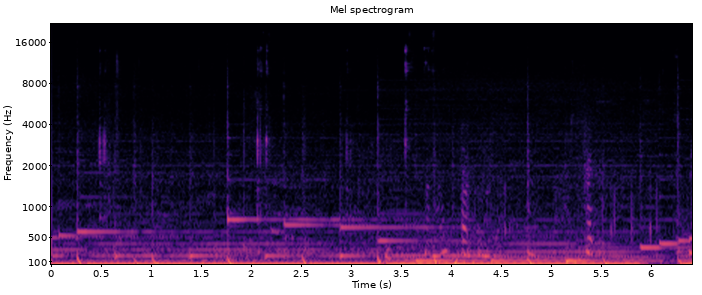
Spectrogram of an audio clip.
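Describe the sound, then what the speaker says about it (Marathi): Pieces of mutton for chops dipped into a wet masala, giving soft, close squishing and dripping sounds beneath a steady low hum and a voice. "हे बघा असं आपल्या मसाल्यामध्ये बुडवून घ्यायचं त्याला"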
